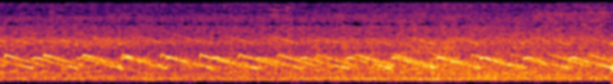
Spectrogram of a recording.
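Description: Police convoy vehicles' sirens wailing in rapid falling sweeps, about three a second, over the steady noise of passing vehicles.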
